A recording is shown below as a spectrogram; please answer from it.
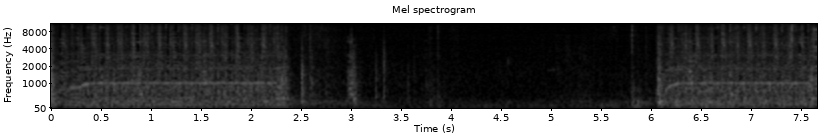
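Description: A sewing machine stitches quilt pieces in steady fast runs, humming and clattering close by, stopping for a few seconds of light handling noises before starting up again.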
